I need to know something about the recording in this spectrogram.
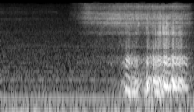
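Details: Low rattling snore building on a single breath in, over a steady low room hum; snoring recorded with the SnoreLab phone app.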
